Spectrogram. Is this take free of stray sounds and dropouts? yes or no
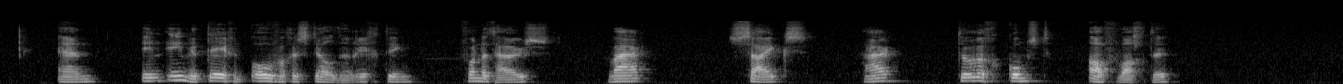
yes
